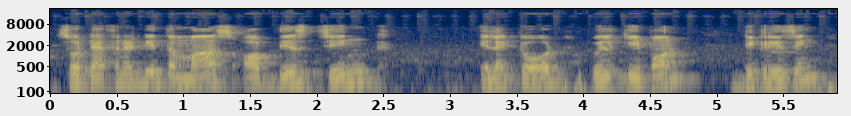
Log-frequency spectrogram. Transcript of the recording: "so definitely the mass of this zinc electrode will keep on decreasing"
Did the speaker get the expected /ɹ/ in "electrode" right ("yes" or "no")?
no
